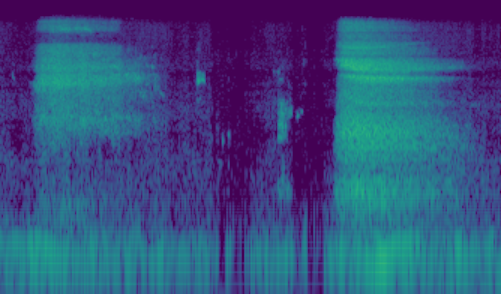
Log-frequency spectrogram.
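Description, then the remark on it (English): Two long, airy breaths: a deep inhale drawn in through the nose, a brief pause, then a fuller, louder exhale pushed out through the mouth, with a faint low hum underneath and no talking. “Some nice cleansing breaths here. In through the nose again. Out through the mouth. One more.”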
